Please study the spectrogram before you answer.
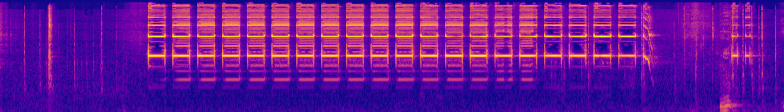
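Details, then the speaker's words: Sharper Image AM/FM radio with ionization smoke alarm, thrift-found, on smoke/test mode; its battery sometimes shorts and gets hot; rapid high beeps about four a second for about five seconds, thin and very quiet; weak smoke alarm sounder. "So it's on smoke. As you can hear, it sounds sickly. So you can switch it to off. There we go, off, test. And sadly, that's all the louder it is. Probably supposed to be a lot louder"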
